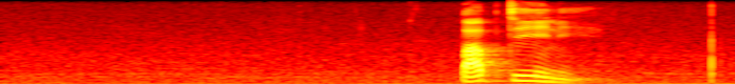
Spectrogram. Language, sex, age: Swati, male, 26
